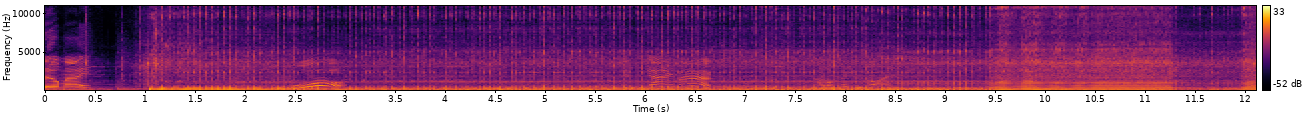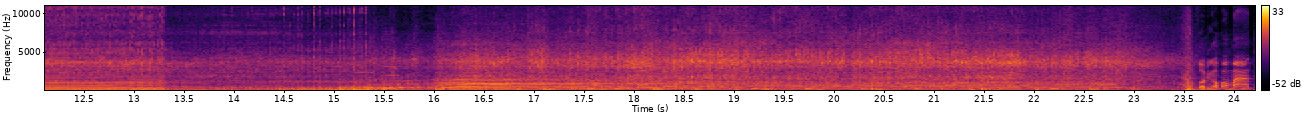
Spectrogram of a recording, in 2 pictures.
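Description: A small petrol engine runs close by, revving up and down loudly.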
